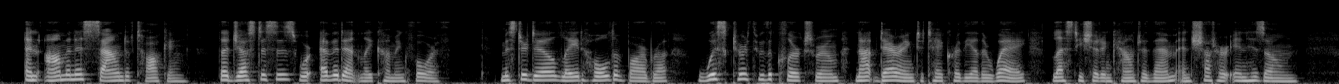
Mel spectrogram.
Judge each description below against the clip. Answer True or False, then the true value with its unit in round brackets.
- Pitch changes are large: False (4.0 semitones)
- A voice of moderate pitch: True (175 Hz)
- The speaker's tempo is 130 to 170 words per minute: False (190 wpm)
